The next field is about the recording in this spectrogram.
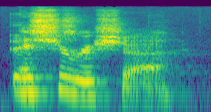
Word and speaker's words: Escherichia: Escherichia? – Escherichia.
